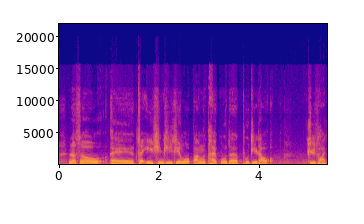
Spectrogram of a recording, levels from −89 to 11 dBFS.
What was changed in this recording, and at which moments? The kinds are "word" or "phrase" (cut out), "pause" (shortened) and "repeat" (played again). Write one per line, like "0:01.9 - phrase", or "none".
0:01.5 - word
